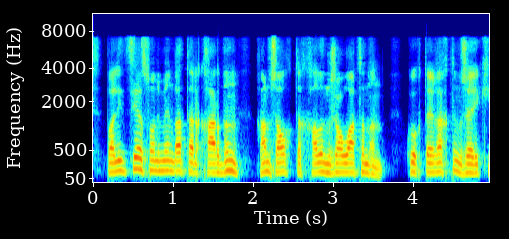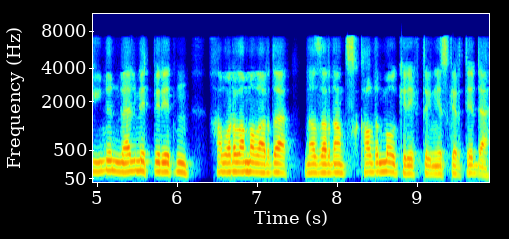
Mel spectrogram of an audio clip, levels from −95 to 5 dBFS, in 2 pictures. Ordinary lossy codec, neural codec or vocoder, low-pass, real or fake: AAC, 32 kbps; codec, 16 kHz, about 1 kbps, DyCAST, with the encoder's durations; 7.2 kHz; fake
